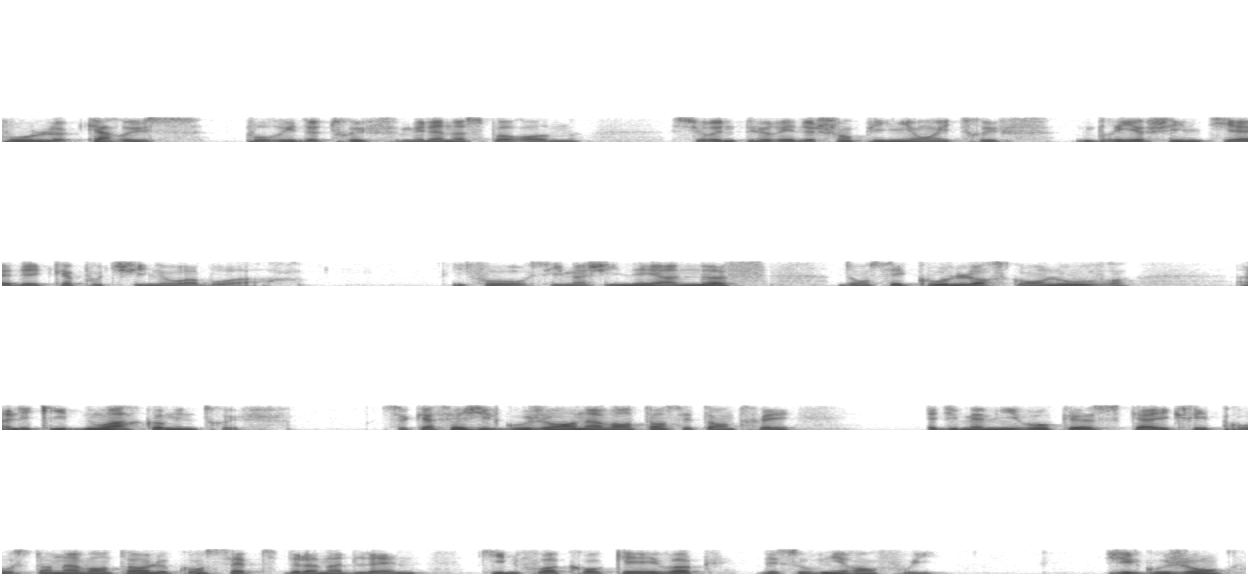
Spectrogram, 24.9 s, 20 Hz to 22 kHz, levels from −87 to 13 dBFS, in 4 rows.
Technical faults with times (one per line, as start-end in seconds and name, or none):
0.00-24.91 AMR narrowband mobile codec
